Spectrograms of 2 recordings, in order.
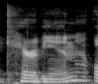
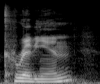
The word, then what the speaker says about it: Caribbean: So, unlike my most recent episodes, which have all been concentrated in the Caribbean or Caribbean, it's always pronounced both ways. I actually pronounce it both ways, depending on my mood.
